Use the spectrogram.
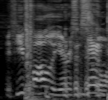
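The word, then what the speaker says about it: Urías: How come I can pronounce it? It's Urias. – I've heard it pronounced like five different ways. – People are saying Urias. – How did Joe Buck pronounce it? – Well, here's how the Spanish broadcast pronounced it. – Julio Urias, Dodgers on 100. – Urias. – U is a U.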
